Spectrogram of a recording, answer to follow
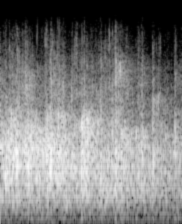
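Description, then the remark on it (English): A church audience at Abundant Life Church claps steadily for visitors, a dense, even wash of applause with no individual claps standing out, moderately loud and sustained throughout without any voices on top. “Let's give our visitors a good round of applause.”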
